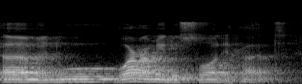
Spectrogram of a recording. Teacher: عین وسط حلق سے ادا ہوگا، میم جلدی پڑھیں گے. لام کو صالحات کے صاد سے ملا دیں گے، ادغام شمسی ہوگا. صاد پر پڑھیں گے، لام کو باریک پڑھیں گے. · واو کو آگے واو سے ادغام نہیں کر سکتے، وہ مد اصلی ہے، یہ ایسی ہی رہے گی.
